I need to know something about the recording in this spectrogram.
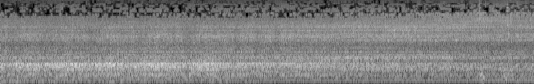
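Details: Camp outdoor water pump in boat house pumping from lake line with cistern line throttled to keep prime, suction hose filling and building pressure; steady even motor hum and constant whir, no knocking or surging; normal pump running.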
